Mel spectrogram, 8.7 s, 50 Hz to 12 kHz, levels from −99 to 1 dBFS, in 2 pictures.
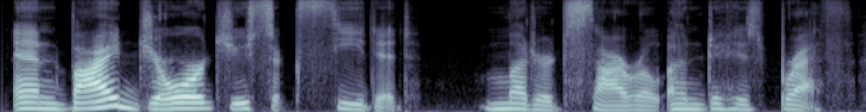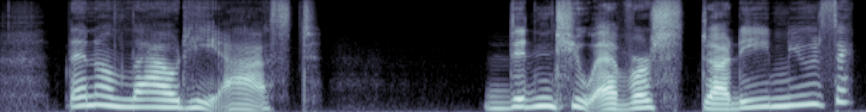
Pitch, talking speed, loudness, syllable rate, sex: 180 Hz, 130 wpm, -19 LUFS, 4.4 syllables/s, female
